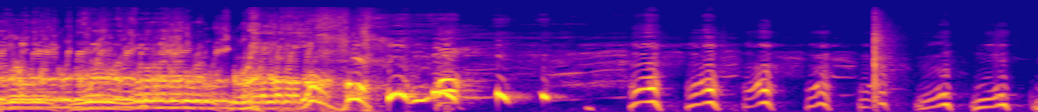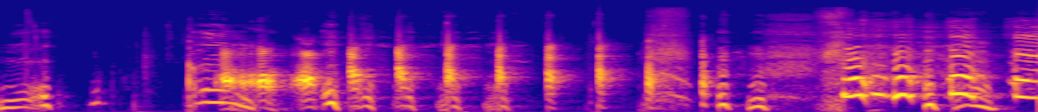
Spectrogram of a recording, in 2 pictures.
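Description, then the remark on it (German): People gargle a song melody together, producing wet, bubbling pitched tones in a rising and falling tune, broken by bursts of laughter at the start and short pauses between phrases. “Komm, wir gurgeln mal zusammen.”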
